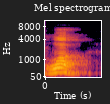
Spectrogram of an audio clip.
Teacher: जब हम व का उच्चारण करते हैं तो जिह्वा दांत को भी स्पर्श करती है और ओष्ठ में भी हरकत होती है वह, इसलिए इसके उच्चारण स्थान दोनों हैं। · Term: दंत और ओष्ठ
